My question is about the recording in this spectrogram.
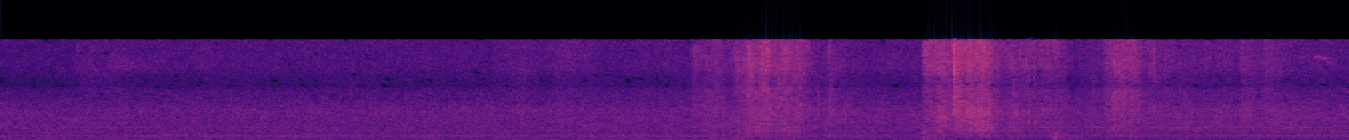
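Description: Plastic bubble wrap rustling as a hand pushes it aside inside a cardboard shipping box, in two short bursts about halfway through, over a steady low hum.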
